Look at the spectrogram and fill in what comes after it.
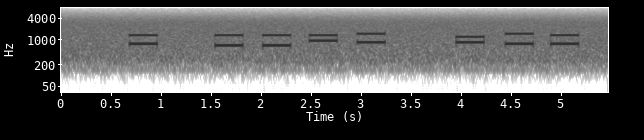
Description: DTMF, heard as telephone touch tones, dialled by hand, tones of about 280 ms, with phone line noise. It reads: 5 2209 765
